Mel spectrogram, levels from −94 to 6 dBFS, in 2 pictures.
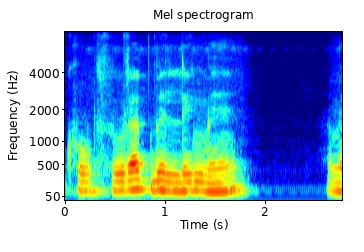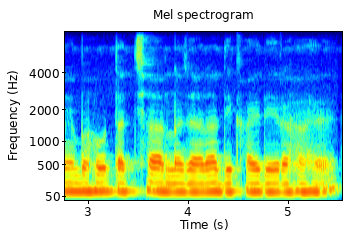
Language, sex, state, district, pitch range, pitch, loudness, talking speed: Hindi, male, Uttar Pradesh, Lucknow, 105-120 Hz, 110 Hz, -19 LUFS, 120 wpm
